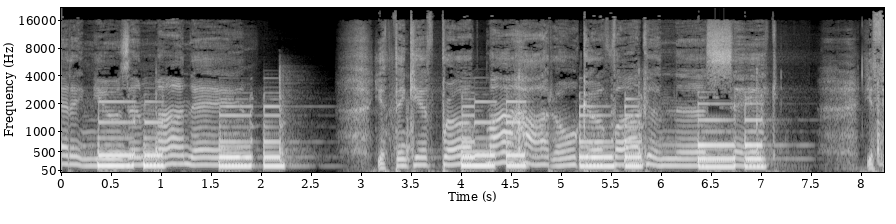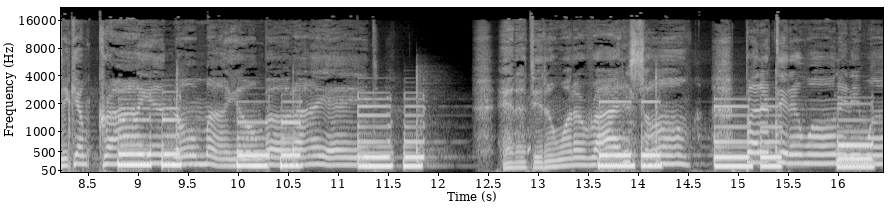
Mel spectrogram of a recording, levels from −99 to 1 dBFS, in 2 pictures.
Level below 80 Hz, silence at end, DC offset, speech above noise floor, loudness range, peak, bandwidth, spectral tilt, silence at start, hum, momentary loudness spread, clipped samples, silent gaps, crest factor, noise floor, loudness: -42 dBFS; 0 s; under 0.1%; 30 dB; 3 LU; 0 dBFS; 19.5 kHz; -6.5 dB/octave; 0 s; none; 11 LU; under 0.1%; none; 12 dB; -41 dBFS; -11 LUFS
